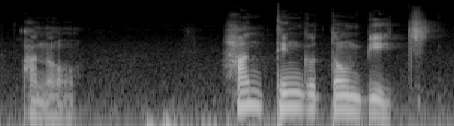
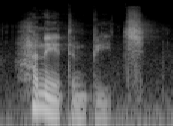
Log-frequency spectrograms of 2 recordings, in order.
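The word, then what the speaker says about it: Huntington Beach: そのちょっと上がですね、ハンティングトンビーチっていう市があるんですよ。で、そのハンティングトンビーチという発音をテレビニュースで、日本のテレビニュースで聞いたときに、日本語ではこういうのかと思ったんですね。では、英語の発音ではどういうかというと、ハニントンビーチ、ハニントンビーチと言います。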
